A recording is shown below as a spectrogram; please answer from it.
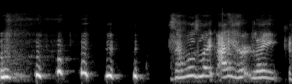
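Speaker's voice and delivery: laughing, slow and high; laughing while recalling crying. Real, not acted. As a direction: giggle through it. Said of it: "I cried in that scene".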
